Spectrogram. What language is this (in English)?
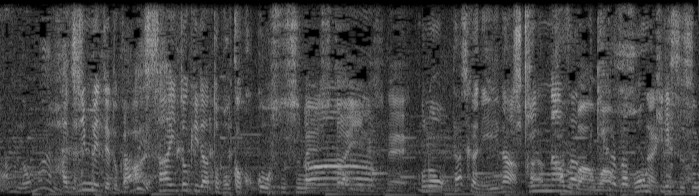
Japanese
